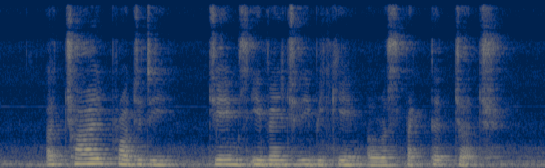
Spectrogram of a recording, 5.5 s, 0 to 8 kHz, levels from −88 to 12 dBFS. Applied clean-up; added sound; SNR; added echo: none; none; none; reverberation time 0.5 s.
